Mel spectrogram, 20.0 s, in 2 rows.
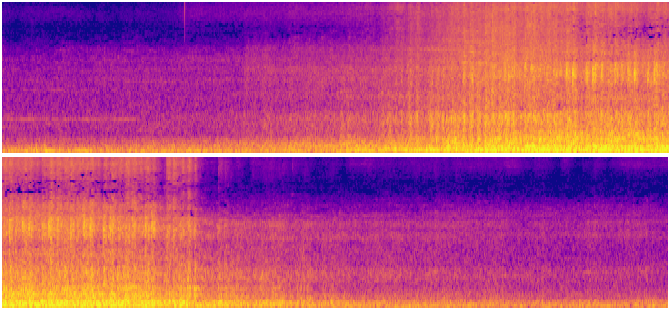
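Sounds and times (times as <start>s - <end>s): trains passing at speed: 0.0s - 20.0s
wheels clattering on rails: 5.0s - 14.2s.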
